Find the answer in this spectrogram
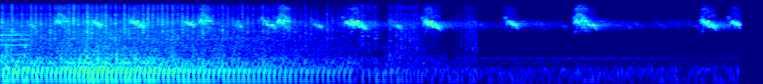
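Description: A small bird chirping over and over in short, falling chirps, a few each second, over a low background rumble that fades away during the first few seconds. The sound cuts off abruptly just before the end.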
